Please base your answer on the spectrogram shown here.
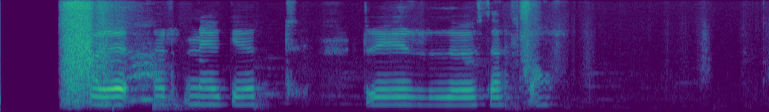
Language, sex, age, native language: Icelandic, female, 9, Icelandic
